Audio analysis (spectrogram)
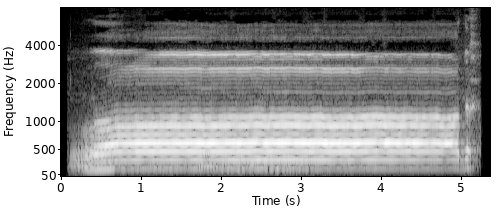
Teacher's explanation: লদ, 4 আলিফ লম্বা হবে, ঔকারের উচ্চারণ হবে না, জিহ্বার গোড়ার কিনারা উপরের মায়ের দাঁতের গোড়ায় লাগবে, মোটা হবে, 4 আলিফ লম্বা হবে।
